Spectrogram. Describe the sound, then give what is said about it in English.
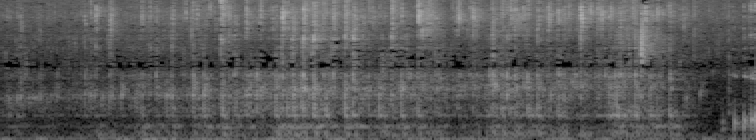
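Water pours steadily into a cup, a continuous splashing gurgle with a low rumbling undertone throughout, brightening slightly near the end as the cup fills. No one speaks. “I'm just trying to pour the water into the cup.”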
